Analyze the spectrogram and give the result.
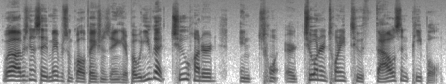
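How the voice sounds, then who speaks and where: A man hosting a casual podcast chat, rambling with frequent restarts and easy laughter, with a somewhat squeaky voice. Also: lively intonation, brisk, no echo. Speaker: podcast host.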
